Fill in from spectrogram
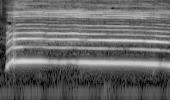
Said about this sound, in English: We just have a brief cut over to someone walking in the streets of Opal and they just hear a distant howl.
